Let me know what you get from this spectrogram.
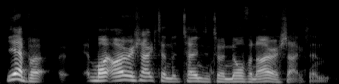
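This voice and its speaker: A man's voice: a little high, lively intonation, quick pace, no room sound, studio quality. A young English man, a student, co-hosting a casual football podcast, laughing easily and arguing back playfully. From England. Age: young adult. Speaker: podcast co-host. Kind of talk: casual banter and football chat.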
